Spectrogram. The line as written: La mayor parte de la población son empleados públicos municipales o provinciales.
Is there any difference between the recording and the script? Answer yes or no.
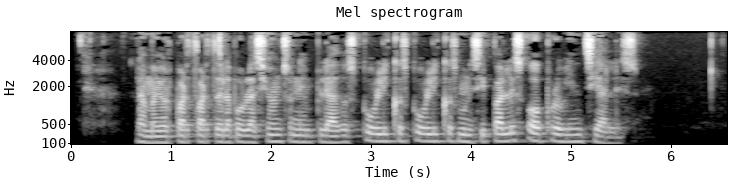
yes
